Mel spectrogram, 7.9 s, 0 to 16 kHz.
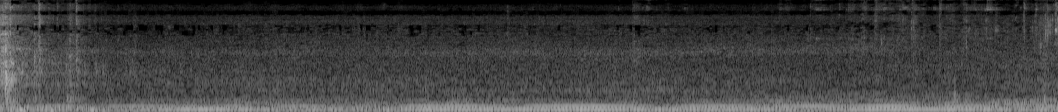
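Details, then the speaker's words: Westinghouse 20,000-watt portable generator, new out of box: steady low cranking drone without catching, control blinking red; no fuel reaching the engine. "We're going to have to prime it. Let's just see what happens. So, it didn't go through."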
